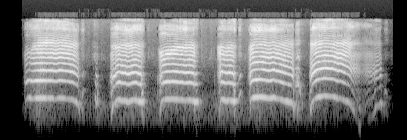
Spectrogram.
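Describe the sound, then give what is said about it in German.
A baby wails loudly in a series of long, high-pitched cries, about six bursts separated by short gasping breaths, with a falling whimper at the end. No one speaks. “Ich glaube, die meisten werden jetzt denken, oh je, da schreit ein Kind, dem es nicht gut geht.”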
